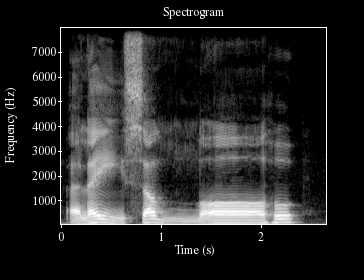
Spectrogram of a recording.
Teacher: Seen has a fatha or a zabar before the word Allah. That is why it is pronounced with a round shaped mouth.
